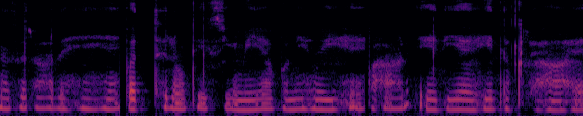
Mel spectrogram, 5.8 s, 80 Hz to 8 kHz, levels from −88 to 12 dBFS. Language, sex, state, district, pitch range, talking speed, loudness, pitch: Hindi, female, Maharashtra, Pune, 200-220 Hz, 155 wpm, -47 LUFS, 210 Hz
